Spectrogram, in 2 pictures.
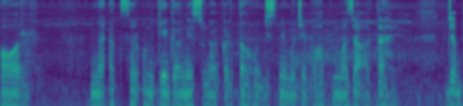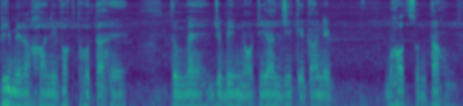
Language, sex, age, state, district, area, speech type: Urdu, male, 30-45, Uttar Pradesh, Lucknow, urban, spontaneous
